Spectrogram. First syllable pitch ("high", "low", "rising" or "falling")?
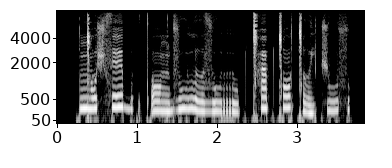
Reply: high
